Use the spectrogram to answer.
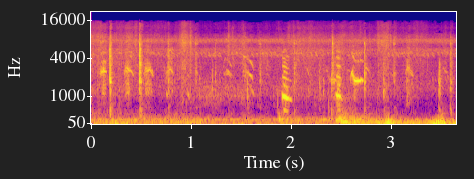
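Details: Cornish Cross broiler chickens at 44 days old, kept for meat, making quick high chirps and short downward-sliding peeps, scattered irregularly, with a low background hum and scuffling.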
